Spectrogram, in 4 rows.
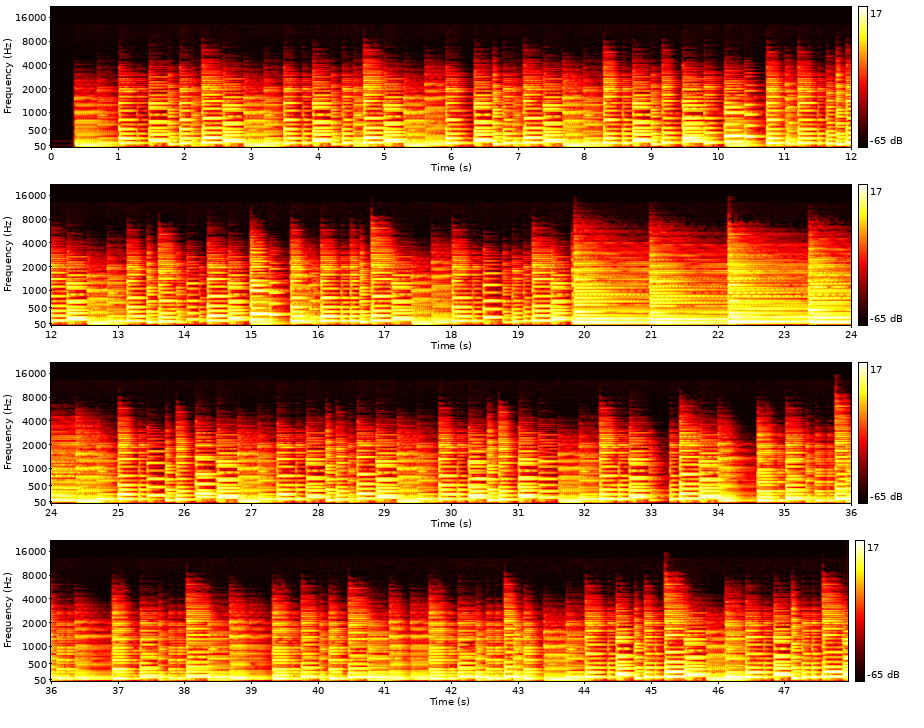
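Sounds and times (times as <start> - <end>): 
blues bass line in C: 0.4 - 47.9.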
